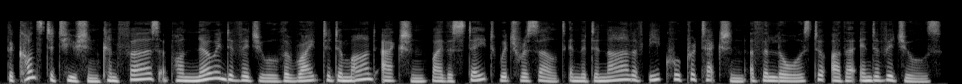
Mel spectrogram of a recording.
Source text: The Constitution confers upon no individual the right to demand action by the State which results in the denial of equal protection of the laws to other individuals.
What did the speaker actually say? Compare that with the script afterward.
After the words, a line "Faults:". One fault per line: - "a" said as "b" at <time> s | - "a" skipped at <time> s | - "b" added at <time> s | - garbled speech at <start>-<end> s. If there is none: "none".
The Constitution confers upon no individual the right to demand action by the State which result in the denial of equal protection of the laws to other individuals.
Faults:
- "results" said as "result" at 5.2 s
